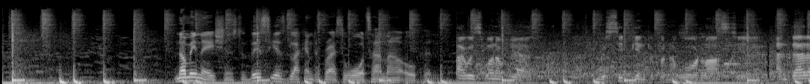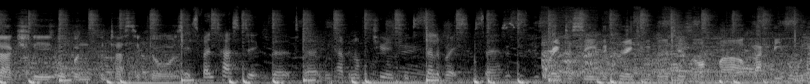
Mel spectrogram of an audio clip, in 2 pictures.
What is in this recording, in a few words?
radio ad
